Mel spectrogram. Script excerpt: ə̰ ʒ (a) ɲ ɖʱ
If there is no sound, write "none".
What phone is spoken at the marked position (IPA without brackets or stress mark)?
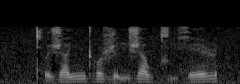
a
